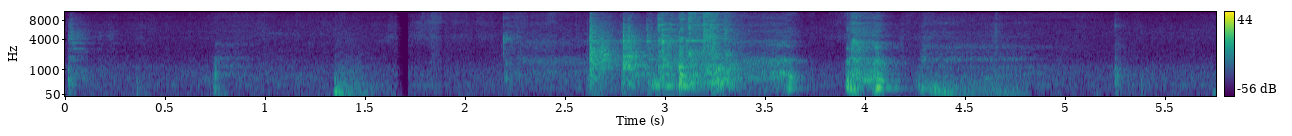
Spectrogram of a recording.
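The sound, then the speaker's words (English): Stirring a very stiff dough in a bowl, with a spoon scraping and knocking against the bowl in a few short bursts, the busiest stretch in the middle, and no talk. “Now we're going to stir.”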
